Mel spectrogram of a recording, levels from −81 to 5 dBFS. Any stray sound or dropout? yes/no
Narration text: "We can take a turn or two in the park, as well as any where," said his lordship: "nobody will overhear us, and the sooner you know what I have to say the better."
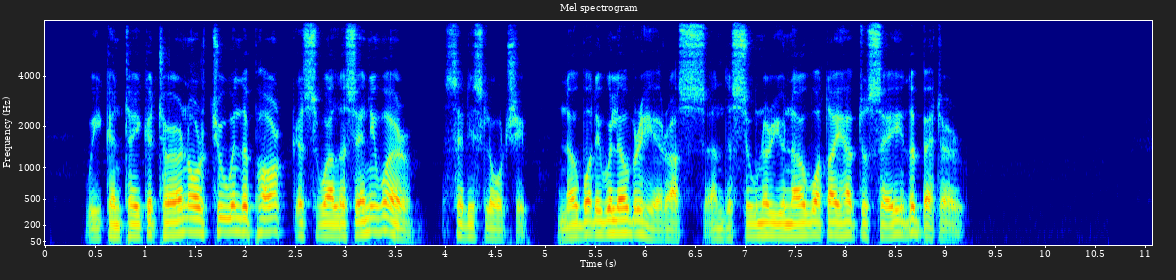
no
